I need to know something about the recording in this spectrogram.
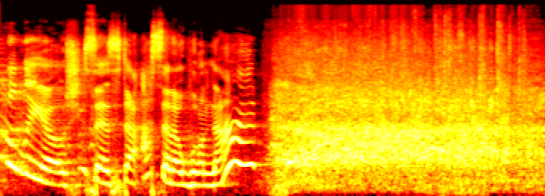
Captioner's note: audience laughing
